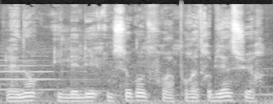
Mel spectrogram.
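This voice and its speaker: A man's voice: fairly low pitch, flat delivery, normal speed, close to an everyday voice. A male actor playing a tender, resigned young narrator, telling his story in an understated, intimate first-person radio drama style. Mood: reflective, tender. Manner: reflective, understated. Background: music.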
